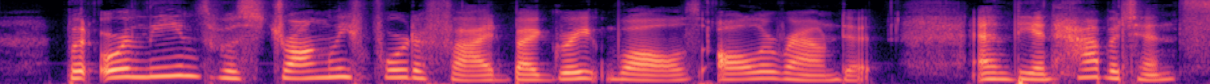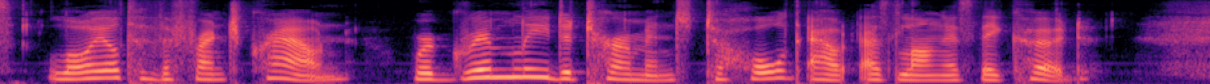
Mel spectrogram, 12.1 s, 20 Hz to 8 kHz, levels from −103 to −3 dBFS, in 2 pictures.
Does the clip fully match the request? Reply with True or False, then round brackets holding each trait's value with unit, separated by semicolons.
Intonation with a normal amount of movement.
True (4.7 semitones)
